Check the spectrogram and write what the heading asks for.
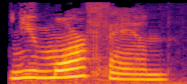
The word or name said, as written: Numorphan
